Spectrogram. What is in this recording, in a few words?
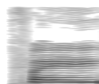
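"fei", Mandarin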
